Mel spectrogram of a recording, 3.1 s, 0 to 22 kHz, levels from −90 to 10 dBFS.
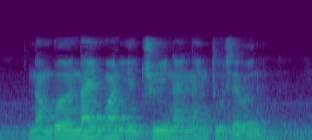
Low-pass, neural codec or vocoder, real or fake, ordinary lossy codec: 7.2 kHz; none; real; none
